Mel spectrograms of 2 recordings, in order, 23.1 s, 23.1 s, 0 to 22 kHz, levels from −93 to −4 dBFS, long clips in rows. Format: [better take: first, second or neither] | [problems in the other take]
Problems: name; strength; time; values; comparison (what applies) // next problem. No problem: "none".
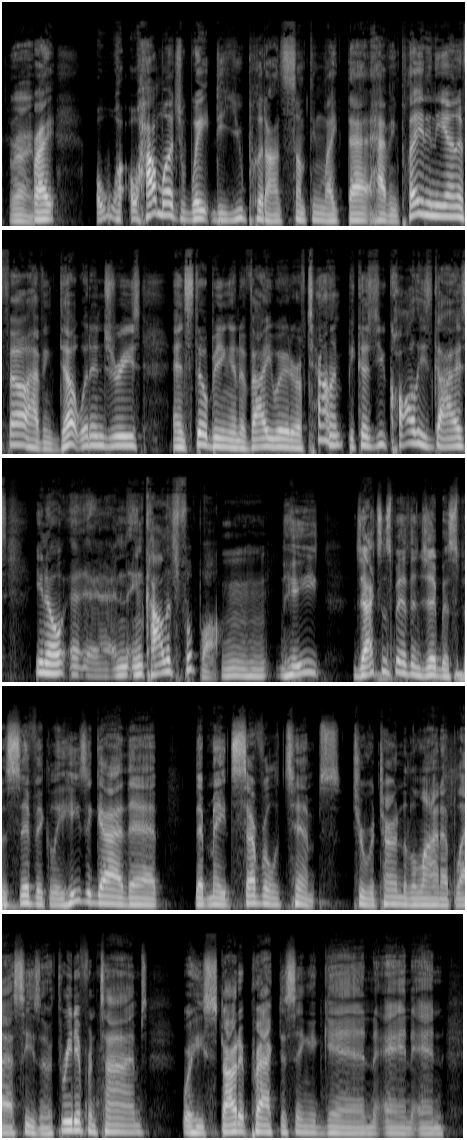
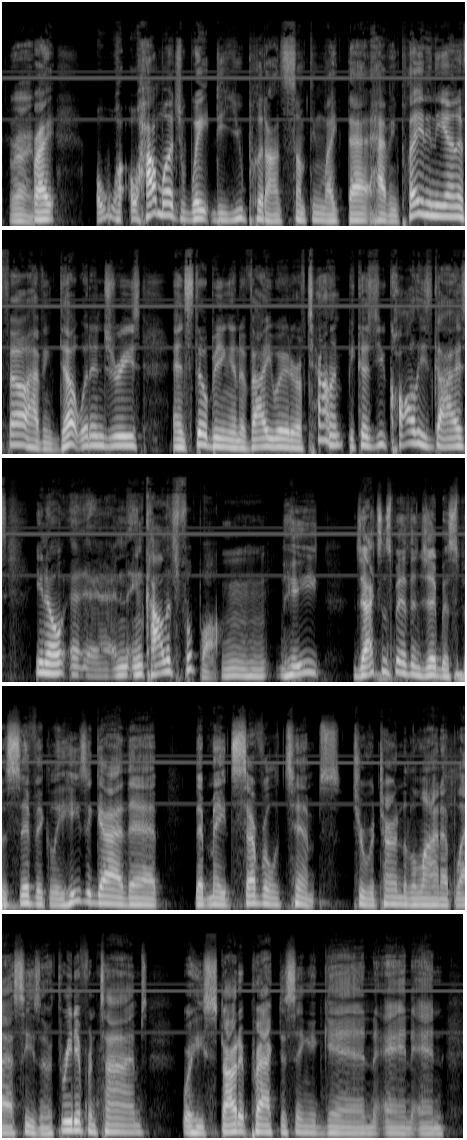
first | high-pitched whine; faint; throughout; 5.5 kHz, 25 dB below the speech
